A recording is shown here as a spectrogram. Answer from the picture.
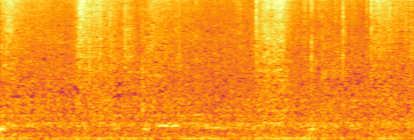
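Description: Silicone spatula stirring and scraping dry flour through butter in a nonstick frying pan, soft repeated strokes, as the flour is roasted for a roux.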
